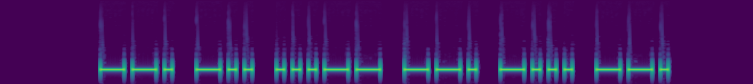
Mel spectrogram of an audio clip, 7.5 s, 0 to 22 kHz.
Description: Morse code, heard as a keyed tone, about 15 wpm, 700 Hz. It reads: GD3GBG
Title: DXCC-100 Call Signs - 6 Characters - Repeated 3x - 15wpm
